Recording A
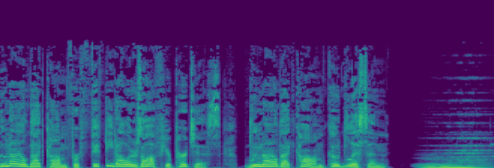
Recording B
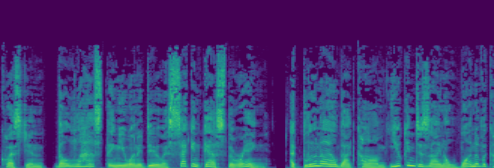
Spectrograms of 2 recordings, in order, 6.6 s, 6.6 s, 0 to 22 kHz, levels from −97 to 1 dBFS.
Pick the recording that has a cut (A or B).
A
